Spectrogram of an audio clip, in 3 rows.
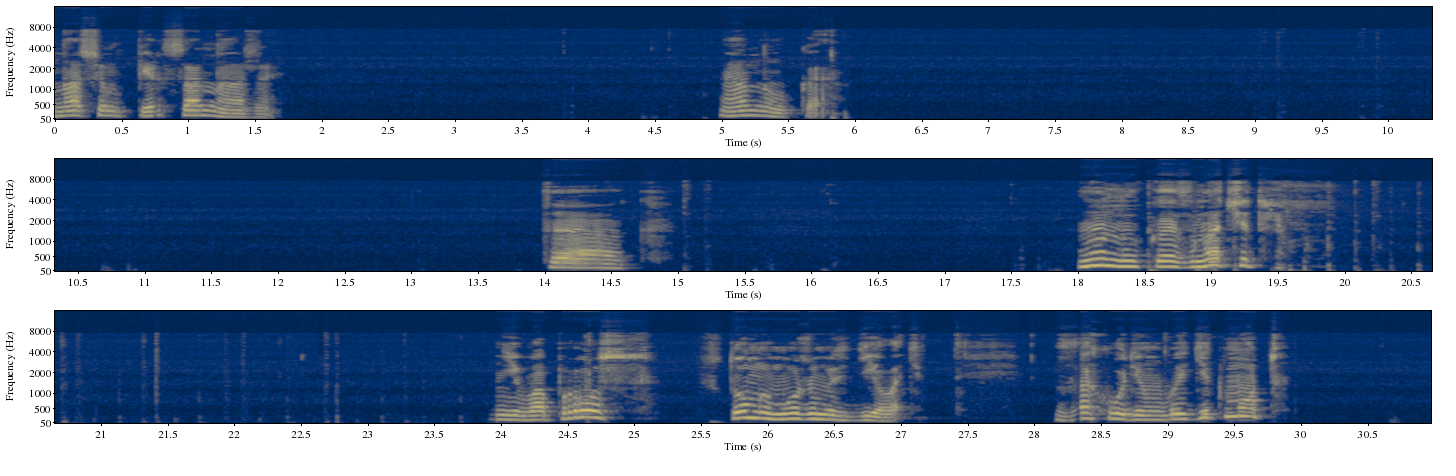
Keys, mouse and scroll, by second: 4.8 click, 6.2 g, 10.2 click, 11.2 g, 16.6-17.9 middle drag, 19.1 ctrl+z, 20.1 ctrl+z, 20.7 ctrl+z, 21.9 ctrl+z, 23.3 ctrl+z, 23.8 ctrl+z, 24.9 KP_1, 28.4-29.6 drag.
